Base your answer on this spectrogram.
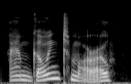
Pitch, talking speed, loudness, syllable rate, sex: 195 Hz, 230 wpm, -16 LUFS, 5.8 syllables/s, female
